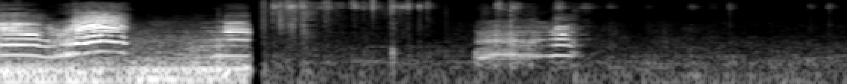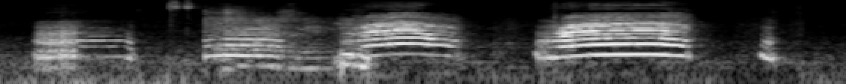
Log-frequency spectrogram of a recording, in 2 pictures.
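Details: Domestic cat meowing repeatedly indoors, a series of drawn-out, arched meows with rich harmonics, some rising then falling, separated by short pauses, with a brief low rumble at the start and faint rustling between calls.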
